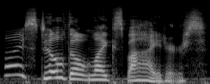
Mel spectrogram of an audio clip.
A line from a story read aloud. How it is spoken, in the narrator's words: Boo giggled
